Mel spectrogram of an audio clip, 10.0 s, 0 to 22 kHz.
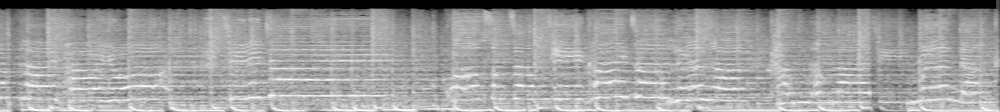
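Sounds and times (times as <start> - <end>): sustained bass: 0.0 - 10.0
woman singing pop song: 0.0 - 10.0.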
